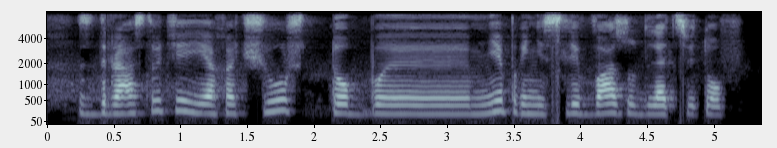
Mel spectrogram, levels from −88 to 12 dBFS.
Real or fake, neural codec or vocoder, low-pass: real; none; 7.2 kHz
